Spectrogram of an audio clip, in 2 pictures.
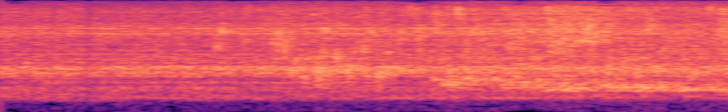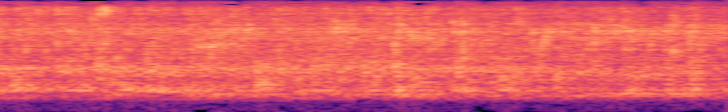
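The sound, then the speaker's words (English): A toilet flushes with a steady, rushing wash of water that holds at an even loudness for several seconds, a broad hissing gurgle with no voices. “Nobody fixing the damn toilet.”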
